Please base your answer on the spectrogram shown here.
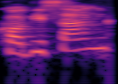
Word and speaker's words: Kodisang: Our session now today is about the hero's journey, and more specifically, the specific hero's journey of Ben Kodisang.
